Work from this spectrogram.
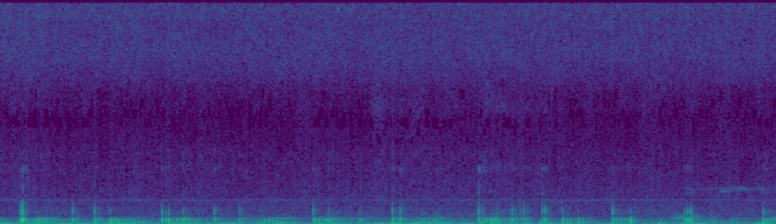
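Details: Ginger cat Tig purrs while getting pats and cuddles, a low vibrating rumble pulsing with each breath, broken by frequent soft clicks from handling, over the background hum of a laptop computer fan.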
